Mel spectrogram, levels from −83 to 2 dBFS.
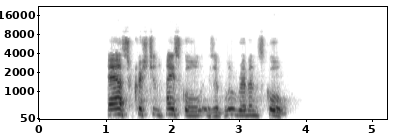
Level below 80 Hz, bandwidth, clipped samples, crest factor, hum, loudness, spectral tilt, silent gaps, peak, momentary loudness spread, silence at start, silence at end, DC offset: -72 dBFS; 7.8 kHz; under 0.1%; 20 dB; none; -19 LUFS; -4 dB/octave; none; -2 dBFS; 11 LU; 1.05 s; 1.5 s; under 0.1%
